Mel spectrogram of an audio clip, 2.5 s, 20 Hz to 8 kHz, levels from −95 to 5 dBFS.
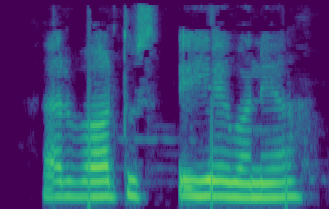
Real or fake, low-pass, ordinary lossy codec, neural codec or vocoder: real; 7.2 kHz; MP3, 32 kbps; none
